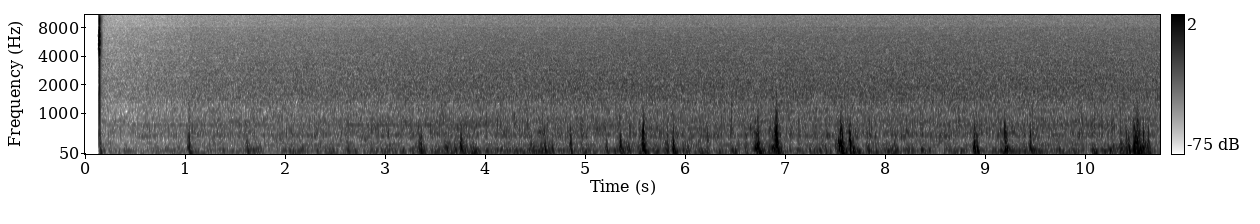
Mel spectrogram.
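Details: Rapid back-to-back hiccups during a bad afternoon, about 59 per minute: quick, irregular muffled jolts over a low hum, making it hard to talk and move and causing choking. Repeated hiccups.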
